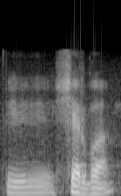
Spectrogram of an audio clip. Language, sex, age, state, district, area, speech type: Bodo, male, 60+, Assam, Udalguri, rural, spontaneous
